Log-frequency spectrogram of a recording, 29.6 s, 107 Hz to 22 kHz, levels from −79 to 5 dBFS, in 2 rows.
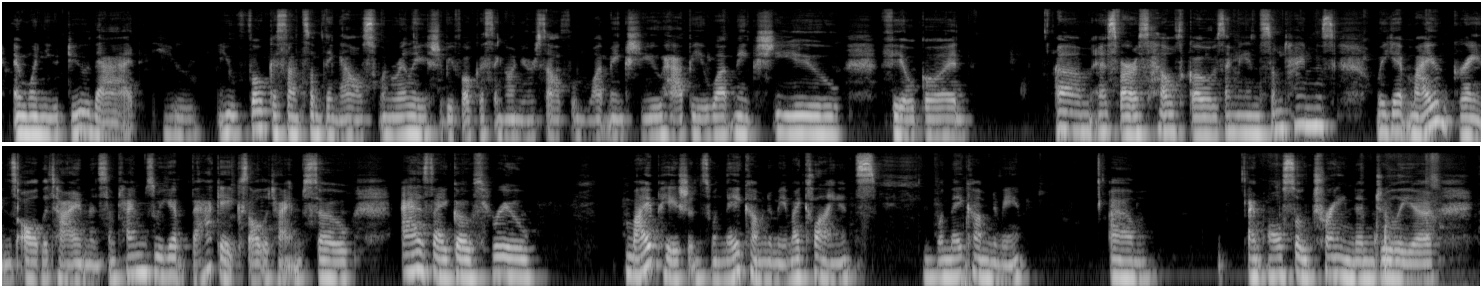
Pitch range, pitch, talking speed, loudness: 135-155 Hz, 145 Hz, 155 wpm, -21 LUFS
